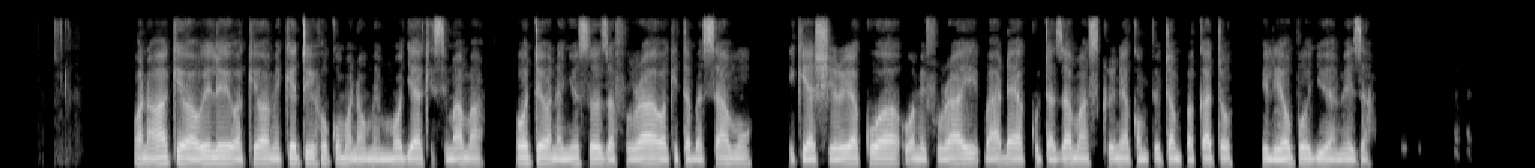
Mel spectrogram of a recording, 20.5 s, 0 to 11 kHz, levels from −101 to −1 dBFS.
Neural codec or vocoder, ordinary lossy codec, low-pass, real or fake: none; Opus, 64 kbps; 7.2 kHz; real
